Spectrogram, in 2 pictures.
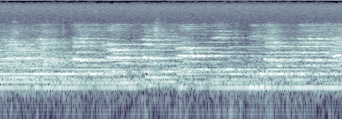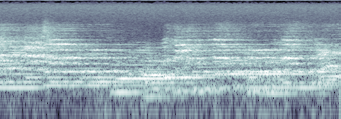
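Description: A choir of mixed voices singing a liturgical hymn together, in long held notes.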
